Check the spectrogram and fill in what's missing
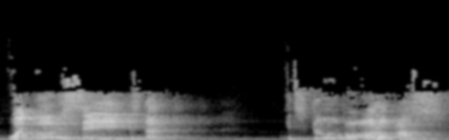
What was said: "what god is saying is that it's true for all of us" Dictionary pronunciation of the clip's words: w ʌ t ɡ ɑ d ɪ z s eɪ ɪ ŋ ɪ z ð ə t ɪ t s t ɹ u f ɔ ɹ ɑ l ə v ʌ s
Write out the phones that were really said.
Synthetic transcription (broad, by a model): w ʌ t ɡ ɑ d ɪ z s eɪ ɪ ŋ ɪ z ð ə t ɪ t s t u f ɔ ɹ ɑ l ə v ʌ s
